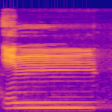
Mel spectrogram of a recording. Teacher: غنہ کہتے ہیں ناک میں آواز کو دبا کر ایک الف کے برابر دبا کر رکھنے کو، ٹھیک ہے، اس کو کہتے ہیں غنہ۔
